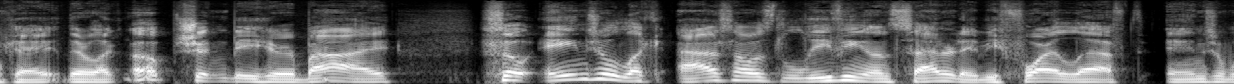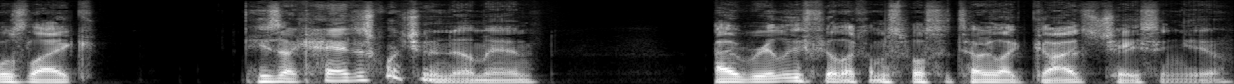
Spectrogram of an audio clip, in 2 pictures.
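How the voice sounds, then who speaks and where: A man with an American accent talks at a fairly quick pace in a medium pitch, using a plain, everyday voice and lively intonation. The recording is very clean, with a silent background. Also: dry, close sound with no echo. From US West Coast, San Diego (South Bay). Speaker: podcast guest sharing faith story. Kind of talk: casual chat, personal testimony.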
